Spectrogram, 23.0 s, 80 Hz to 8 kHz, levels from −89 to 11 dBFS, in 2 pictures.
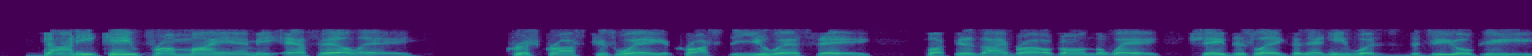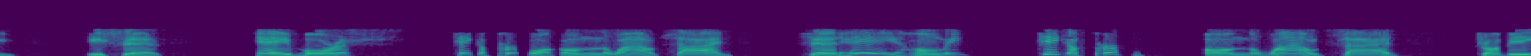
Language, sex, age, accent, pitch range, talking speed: English, male, 50-69, American, 135-180 Hz, 130 wpm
